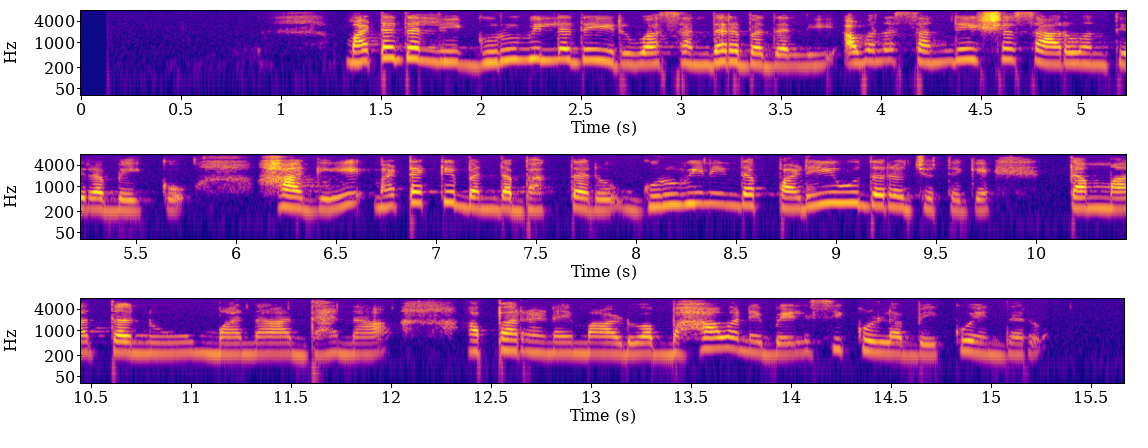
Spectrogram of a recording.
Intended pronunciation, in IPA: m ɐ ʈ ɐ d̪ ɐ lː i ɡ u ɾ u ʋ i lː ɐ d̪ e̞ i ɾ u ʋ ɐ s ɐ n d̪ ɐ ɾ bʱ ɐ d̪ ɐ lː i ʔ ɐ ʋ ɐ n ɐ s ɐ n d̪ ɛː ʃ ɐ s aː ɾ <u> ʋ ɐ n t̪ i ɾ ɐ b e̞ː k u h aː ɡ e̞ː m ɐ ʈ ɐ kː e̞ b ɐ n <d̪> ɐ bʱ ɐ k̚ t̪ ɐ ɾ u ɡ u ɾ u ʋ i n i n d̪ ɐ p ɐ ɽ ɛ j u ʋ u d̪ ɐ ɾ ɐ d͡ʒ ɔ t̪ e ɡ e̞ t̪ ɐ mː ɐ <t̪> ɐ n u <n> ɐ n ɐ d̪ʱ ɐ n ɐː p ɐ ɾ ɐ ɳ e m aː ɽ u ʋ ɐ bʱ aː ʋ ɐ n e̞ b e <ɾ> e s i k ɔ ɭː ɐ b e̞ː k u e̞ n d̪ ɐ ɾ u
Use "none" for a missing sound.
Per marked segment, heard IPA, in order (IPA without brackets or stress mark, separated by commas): u, d̪, t̪, m, ɭ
